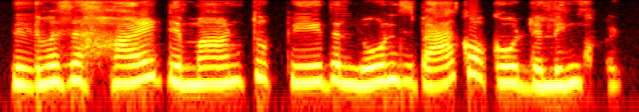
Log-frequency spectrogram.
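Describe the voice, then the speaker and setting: A woman with a high voice talks through an explanation in a casual, insistent way, regularly tagging her points with questions for agreement. The audio is dry and somewhat dull, like a lo-fi call. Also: fairly even intonation, fairly quick, darkish tone, no room sound. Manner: insistent, often seeks agreement with tag questions. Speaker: guest on a live talk stream.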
